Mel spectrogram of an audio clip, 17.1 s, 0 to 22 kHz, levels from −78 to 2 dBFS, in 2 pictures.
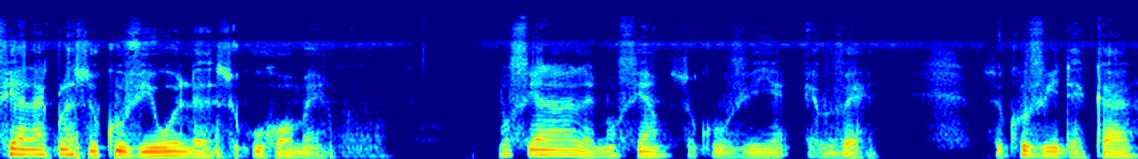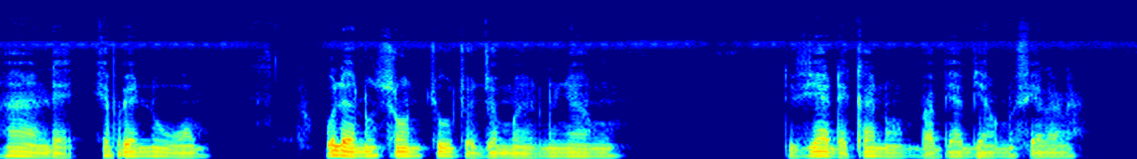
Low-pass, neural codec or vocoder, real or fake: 14.4 kHz; none; real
